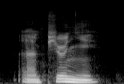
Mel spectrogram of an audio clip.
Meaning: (noun) 1. pioneer, soldier employed to form roads, dig trenches, and make bridges, as an army advances 2. pioneer, one who goes before, as into the wilderness, preparing the way for others to follow
- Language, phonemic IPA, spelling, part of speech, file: French, /pjɔ.nje/, pionnier, noun / adjective, Fr-pionnier.ogg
